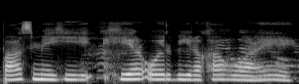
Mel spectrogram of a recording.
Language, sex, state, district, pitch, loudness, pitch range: Hindi, female, Arunachal Pradesh, Papum Pare, 225 Hz, -16 LUFS, 215-230 Hz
